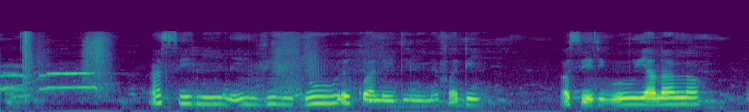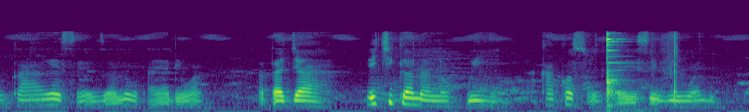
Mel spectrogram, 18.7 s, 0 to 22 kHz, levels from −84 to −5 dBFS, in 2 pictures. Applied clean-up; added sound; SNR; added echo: none; Cutlery, silverware / Dishes, pots, and pans; -2 dB; none.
